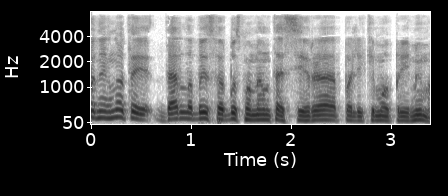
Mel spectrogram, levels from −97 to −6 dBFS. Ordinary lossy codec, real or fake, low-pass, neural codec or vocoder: AAC, 32 kbps; real; 7.2 kHz; none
